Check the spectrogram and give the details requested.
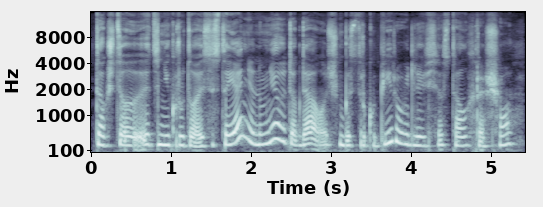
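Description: A woman's voice: fairly high pitch, fairly quick, vocal fry, dark tone. A woman casually recounting a personal memory as a podcast guest, candid and colloquial. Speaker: guest editor telling a personal story. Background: background music.

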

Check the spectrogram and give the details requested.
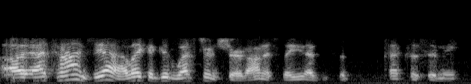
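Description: A man's voice: a little high, big pitch swings, normal speed, breathy edge. A middle-aged American man, a musician guest on a show, chatting casually over a muffled lo-fi call. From United States. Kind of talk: casual chat.

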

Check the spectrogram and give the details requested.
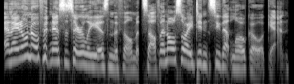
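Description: A woman's voice: fairly high pitch, sing-song, fast, dry recording. Wry woman co-host, close dry sound. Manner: wry, playfully wordy. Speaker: podcast co-host. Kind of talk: casual review chat.

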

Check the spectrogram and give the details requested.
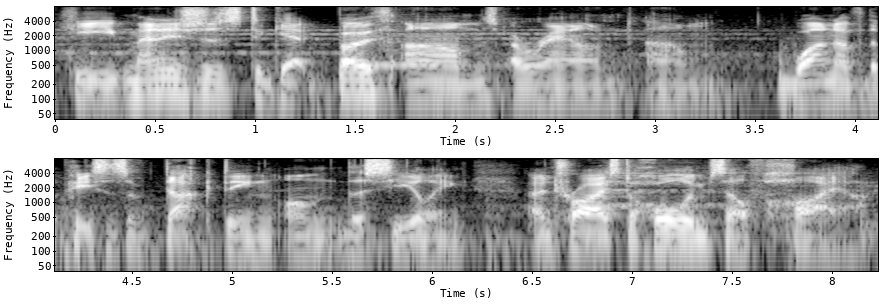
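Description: A man's voice: low voice, steady tone, measured pace, vocal fry, few pauses. A man narrating an improvised tabletop audio drama as game master. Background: music.

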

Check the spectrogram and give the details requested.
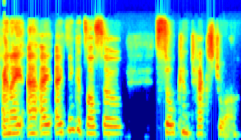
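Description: A woman's voice: on the high side, fairly even intonation, unhurried, breathy edge, no room sound. A woman speaking in reflective conversation, thoughtful and articulate, correcting herself as she goes. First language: English. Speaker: museum professional, interview guest.

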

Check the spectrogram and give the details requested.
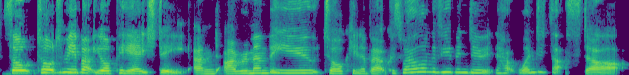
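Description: A woman's voice: high-pitched, expressive, fairly quick, creaky. A woman hosting a casual interview chat, talking in loose, rambling sentences full of restarts and ums. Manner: chatty, lots of restarts and ums. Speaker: podcast host.

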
